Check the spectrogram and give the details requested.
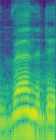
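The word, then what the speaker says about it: Wednesday: ठीक है दोस्तों, इसे क्या पढ़ेंगे, वेंसडे, वेंसडे नहीं वेंसडे। इसका करेक्ट प्रोनाउंसिएशन क्या है दोस्तों, वेंसडे।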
